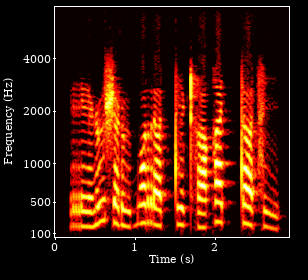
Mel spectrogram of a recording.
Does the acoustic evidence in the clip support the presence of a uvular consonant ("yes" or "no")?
yes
